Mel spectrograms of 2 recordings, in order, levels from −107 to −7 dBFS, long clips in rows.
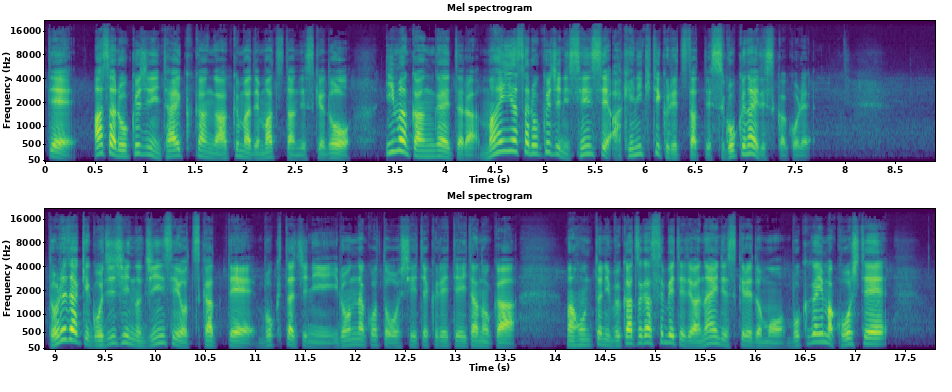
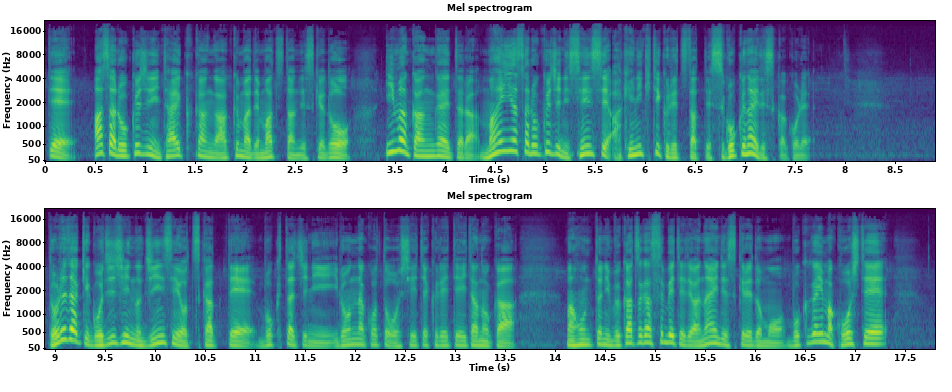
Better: second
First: thin; very; fading below 650 Hz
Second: none

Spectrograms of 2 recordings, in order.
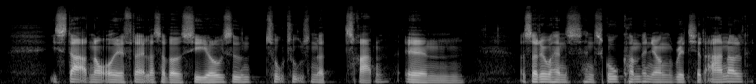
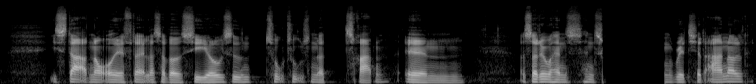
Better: first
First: none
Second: audio cutting out; at 6 s for 0.5 s

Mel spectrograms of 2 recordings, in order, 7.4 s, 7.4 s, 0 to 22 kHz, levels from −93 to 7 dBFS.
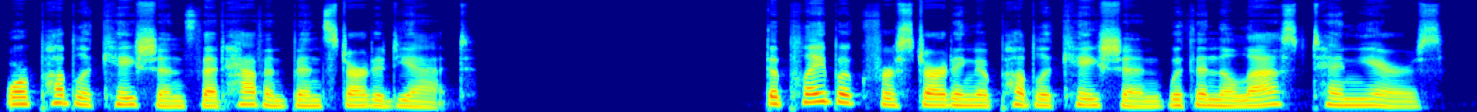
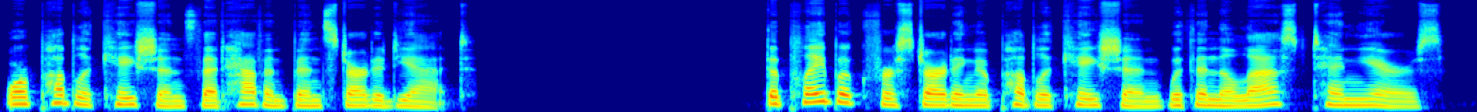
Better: neither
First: none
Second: none

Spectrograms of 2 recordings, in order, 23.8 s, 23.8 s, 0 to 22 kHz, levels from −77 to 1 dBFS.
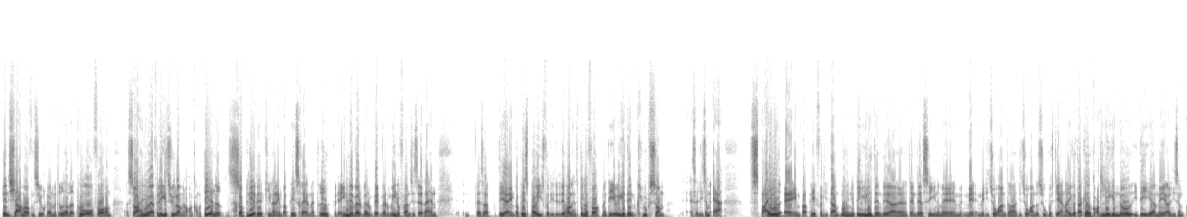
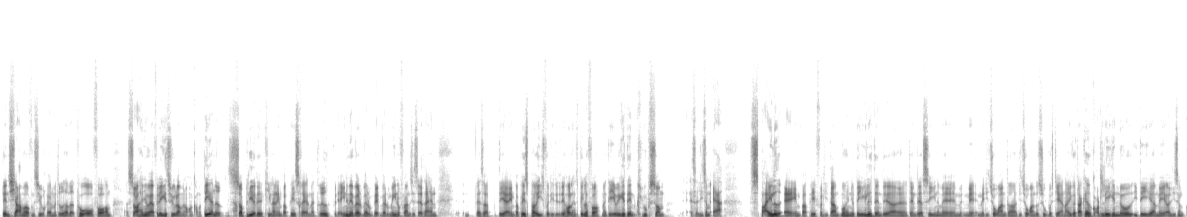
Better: second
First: distortion; slight; 4% of the sound clipped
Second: none

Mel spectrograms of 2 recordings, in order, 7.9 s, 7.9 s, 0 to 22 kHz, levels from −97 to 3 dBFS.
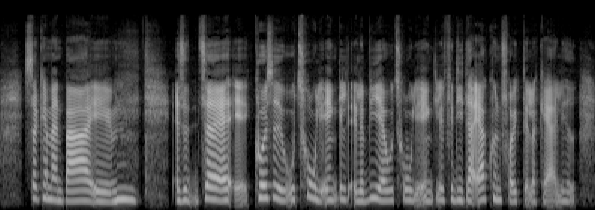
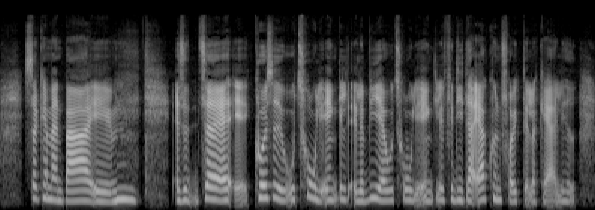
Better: neither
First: thin; somewhat; fading below 650 Hz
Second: thin; somewhat; fading below 650 Hz

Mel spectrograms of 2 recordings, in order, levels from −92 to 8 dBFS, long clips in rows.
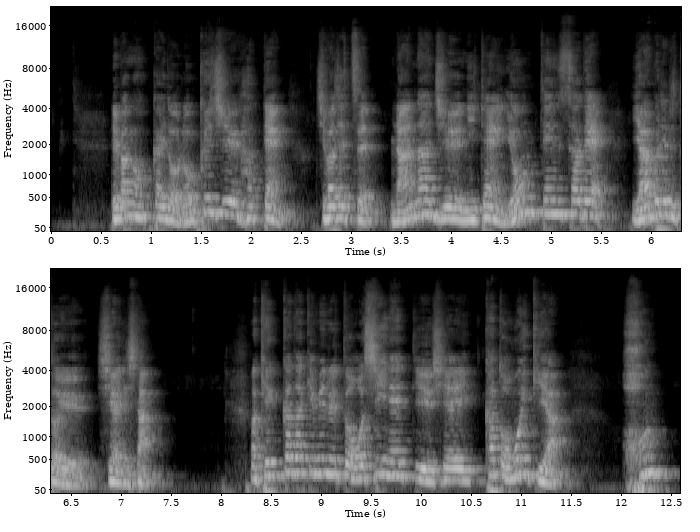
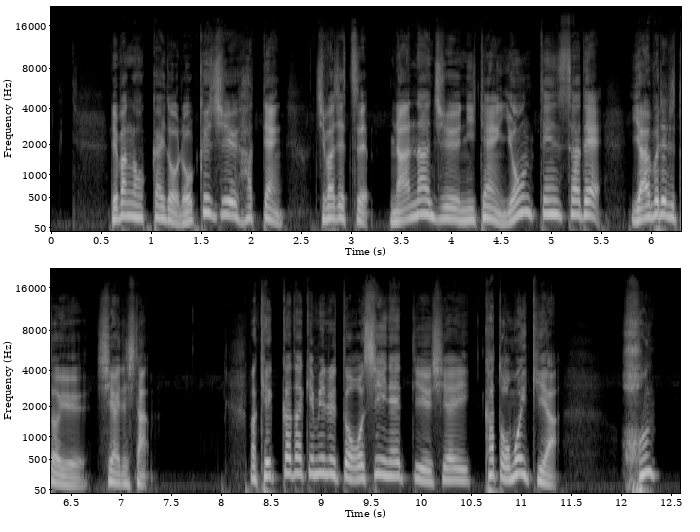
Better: second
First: off-mic speech; far // room echo; very slight; dies away in 0.3 s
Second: none

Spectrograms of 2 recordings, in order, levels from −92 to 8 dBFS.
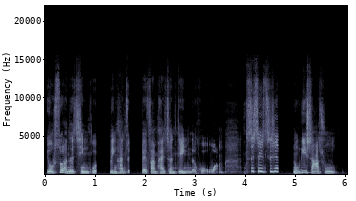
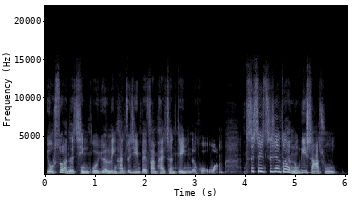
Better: second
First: audio cutting out; at 1 s, at 1.5 s and at 4.5 s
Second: none

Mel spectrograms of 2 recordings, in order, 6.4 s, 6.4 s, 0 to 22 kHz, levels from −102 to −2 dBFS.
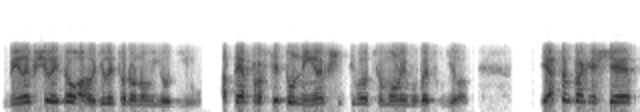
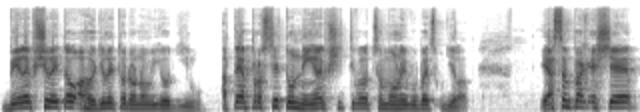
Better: second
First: phone-call audio; poor line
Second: none

